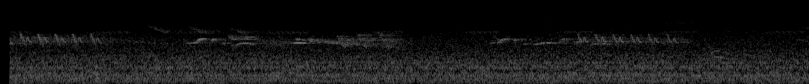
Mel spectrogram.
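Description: Wild birds calling in the bush over a faint outdoor hiss: rapid, high trills near the start and again about six seconds in, with short rising chirps and whistles in between.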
